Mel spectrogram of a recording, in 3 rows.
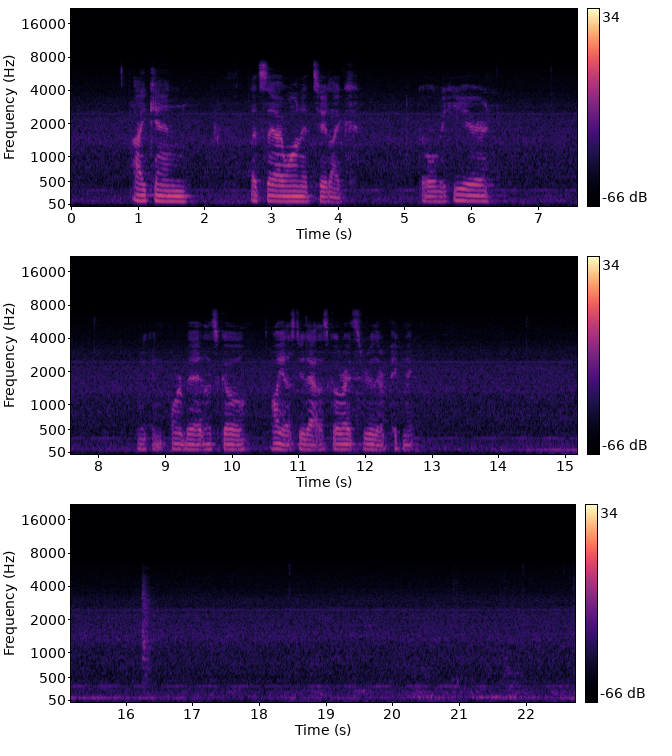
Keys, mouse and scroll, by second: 1.0 right click, 4.5 scroll up 2, 5.4-6.3 scroll up 1, 6.3 click, 7.9 right click, 12.6 scroll up 1, 14.3 right click, 19.8-20.8 scroll up 3, 21.9 right click.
